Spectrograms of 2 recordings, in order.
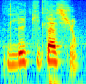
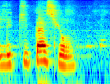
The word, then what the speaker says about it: équitation: Nous allons voir par exemple l'équitation. On prononce pareil qu'en espagnol, mais la prononciation et l'écriture, c'est différent. Je ne dis pas équitation, non. Je dis l'équitation. Vous voyez le son nasal à la fin.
